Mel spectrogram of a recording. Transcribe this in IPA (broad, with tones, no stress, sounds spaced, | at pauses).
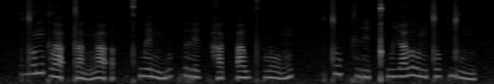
d o˥˩ n k l a˨˩ ʔ t a˩˦ n ŋ a˨˩ ʔ | kʰ w e˨˩ n b o˥˩ k̚ r e˨˩ k̚ h a˨˩ k̚ ʔ a˧ w pʰ l o˩˦ m | t u˥˩ ʔ k r i˨˩ t̚ kʰ w i˦˥ a̯ l o˧ n t o˦˥ k̚ d u˧ n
